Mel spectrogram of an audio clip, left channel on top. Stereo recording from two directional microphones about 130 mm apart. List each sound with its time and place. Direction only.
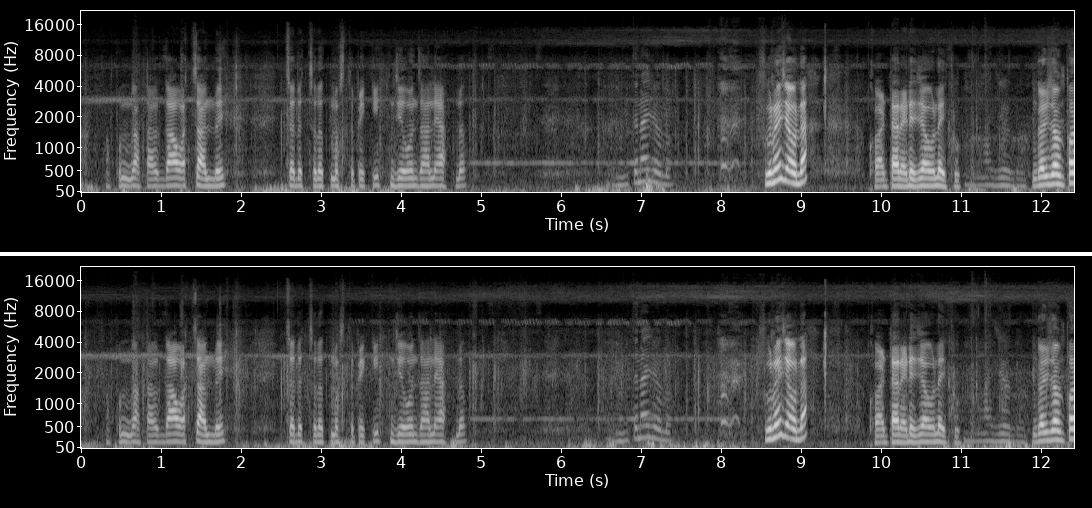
0.4 s speech: 50° left (ahead or behind)
0.8 s speech: 30° left (ahead or behind)
2.6 s speech: 40° left (ahead or behind)
3.3 s speech: 25° left (ahead or behind)
6.9 s speech: 90° left
8.5 s speech: 70° left (ahead or behind)
9.8 s speech: 25° left (ahead or behind)
10.3 s speech: 65° left (ahead or behind); by 10.8 s 85° left
11.9 s speech: 90° left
